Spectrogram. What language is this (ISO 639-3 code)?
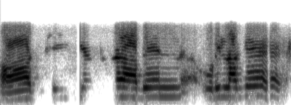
sat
